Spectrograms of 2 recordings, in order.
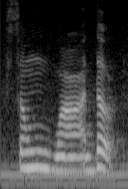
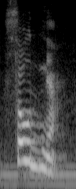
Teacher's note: पुढचा जो वर्ण आहे तो व युक्त होणार आहे कसा तर या अनुस्वारामध्ये जो उच्चार आहे तो व चा उच्चार सुद्धा आहे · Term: व युक्त उच्चार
